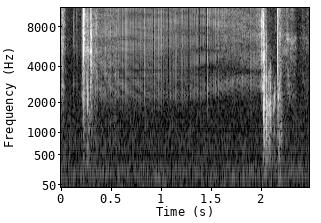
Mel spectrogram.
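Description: A short crinkle of thin plastic protective film being peeled off a smartphone's screen about a quarter second in, followed by faint handling rustle.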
